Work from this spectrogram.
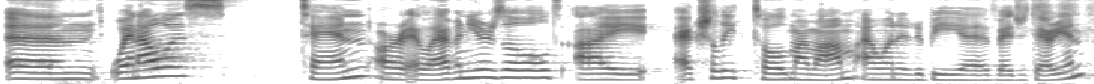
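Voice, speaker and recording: Clear-voiced Portuguese woman in a reverberant room. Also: mid-range voice, measured pace. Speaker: podcast guest. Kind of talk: casual conversational storytelling. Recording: reverberant room with long echo.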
